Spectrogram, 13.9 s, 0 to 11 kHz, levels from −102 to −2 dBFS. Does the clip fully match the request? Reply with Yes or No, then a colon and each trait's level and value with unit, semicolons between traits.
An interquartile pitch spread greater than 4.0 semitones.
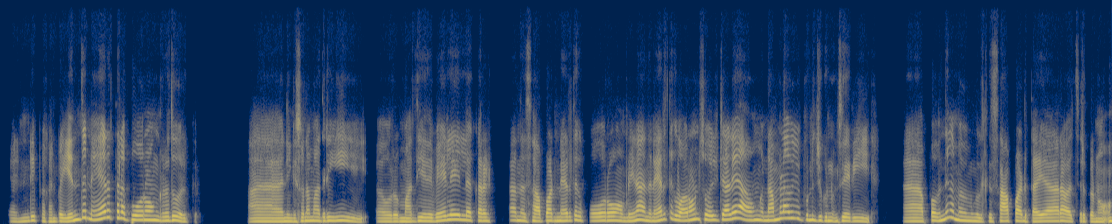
Yes: average, 4.6 semitones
